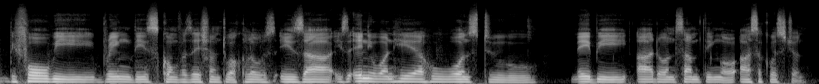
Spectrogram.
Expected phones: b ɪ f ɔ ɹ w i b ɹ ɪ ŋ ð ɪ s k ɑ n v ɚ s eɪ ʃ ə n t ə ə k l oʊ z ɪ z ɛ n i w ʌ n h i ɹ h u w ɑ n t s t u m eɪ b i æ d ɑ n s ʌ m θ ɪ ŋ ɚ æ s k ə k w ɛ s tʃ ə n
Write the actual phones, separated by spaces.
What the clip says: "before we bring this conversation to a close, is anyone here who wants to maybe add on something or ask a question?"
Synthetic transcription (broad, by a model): b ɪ f ɔ ɹ w i b ɹ ɪ ŋ ð ɪ s k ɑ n v ɚ s eɪ ʃ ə n t ə ə k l oʊ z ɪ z ɛ n i w ʌ n h i ɹ h u w ɑ n t s t u m eɪ b i æ d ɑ n s ʌ m θ ɪ ŋ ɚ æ s ə k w ɛ s tʃ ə n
